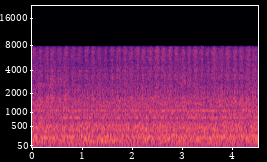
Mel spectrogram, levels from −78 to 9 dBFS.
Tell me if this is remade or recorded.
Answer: recorded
